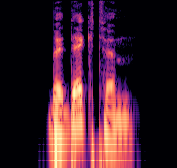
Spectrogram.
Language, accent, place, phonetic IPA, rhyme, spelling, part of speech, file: German, Germany, Berlin, [bəˈdɛktəm], -ɛktəm, bedecktem, adjective, De-bedecktem.ogg
- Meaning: strong dative masculine/neuter singular of bedeckt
